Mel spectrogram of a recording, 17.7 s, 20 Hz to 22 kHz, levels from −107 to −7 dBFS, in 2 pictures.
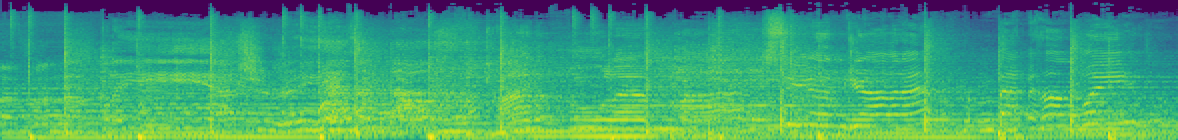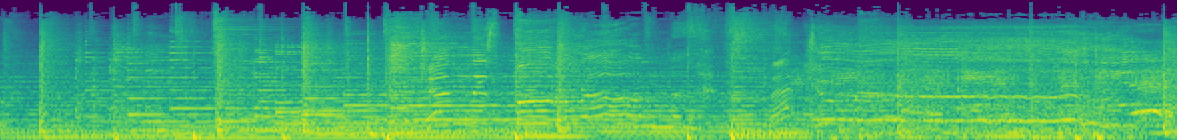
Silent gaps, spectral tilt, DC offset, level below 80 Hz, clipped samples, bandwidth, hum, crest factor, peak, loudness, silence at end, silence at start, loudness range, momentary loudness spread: none; -4 dB/octave; under 0.1%; -28 dBFS; under 0.1%; 20 kHz; none; 16 dB; -2 dBFS; -16 LUFS; 0 s; 0 s; 3 LU; 5 LU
